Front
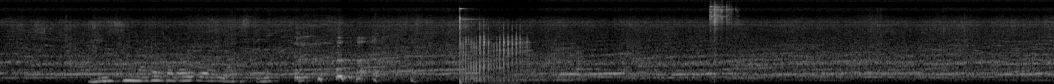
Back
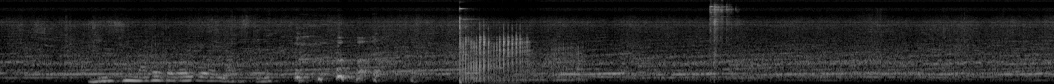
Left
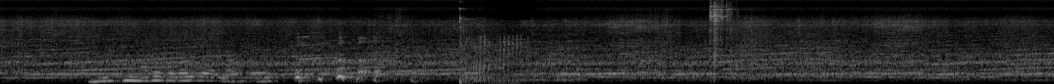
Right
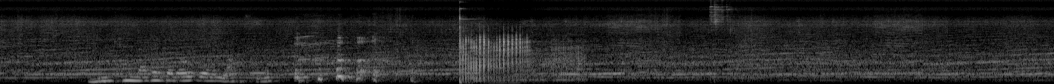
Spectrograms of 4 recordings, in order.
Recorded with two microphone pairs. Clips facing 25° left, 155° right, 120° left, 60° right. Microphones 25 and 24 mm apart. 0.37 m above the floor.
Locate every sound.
0.9 s a man speaking: 55° right, 9 m; by 2.8 s 45° right, 10.5 m
2.9 s a cough: 40° right, 9 m
4.6 s a dropped coin: 80° right, 0.7 m
7.1 s a dropped coin: 140° left, 1.1 m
